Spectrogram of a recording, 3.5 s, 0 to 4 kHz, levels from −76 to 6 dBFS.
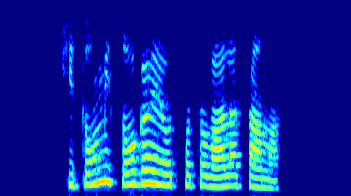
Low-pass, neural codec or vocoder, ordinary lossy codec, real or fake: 3.6 kHz; none; Opus, 64 kbps; real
